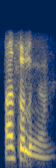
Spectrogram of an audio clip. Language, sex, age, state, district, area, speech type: Tamil, male, 18-30, Tamil Nadu, Nagapattinam, rural, conversation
